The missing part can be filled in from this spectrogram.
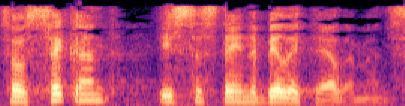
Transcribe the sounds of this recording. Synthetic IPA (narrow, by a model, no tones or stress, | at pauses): soʊsɛkãnd̪ | ɪz̥səst̪eɪnəbilˠit̪iɛ̰lɛmɛ̃nt̪s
